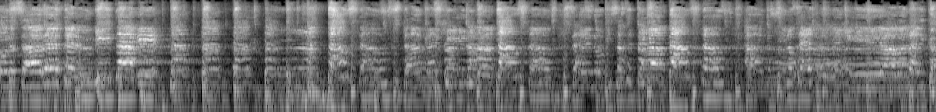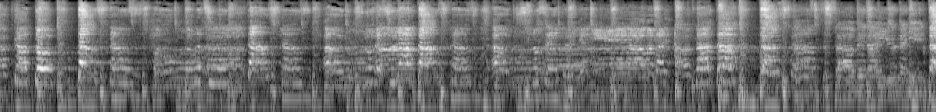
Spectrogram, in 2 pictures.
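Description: Live a cappella group singing in harmony into microphones, women's voices leading over a low sung bass line, with vocal percussion hits keeping a steady beat.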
